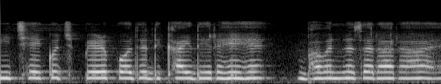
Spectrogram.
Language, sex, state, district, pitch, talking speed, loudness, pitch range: Hindi, female, Bihar, Gaya, 285 Hz, 165 wpm, -15 LUFS, 280-290 Hz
